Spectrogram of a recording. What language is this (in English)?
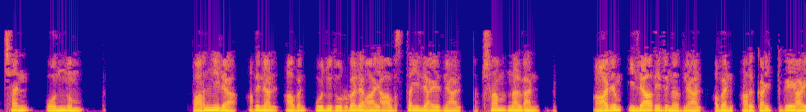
Malayalam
